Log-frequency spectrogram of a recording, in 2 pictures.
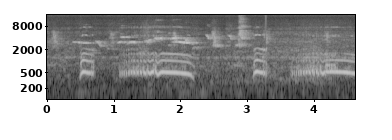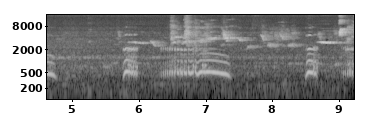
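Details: Three cycles from a puter pelung dove, each a short upward-flicked note leading into a long, even, hollow coo, repeating roughly every two and a half seconds, with faint chirping birds behind.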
